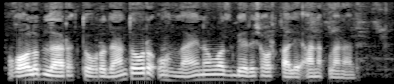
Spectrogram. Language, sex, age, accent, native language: Uzbek, male, 18-24, Namangan, Uzbek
